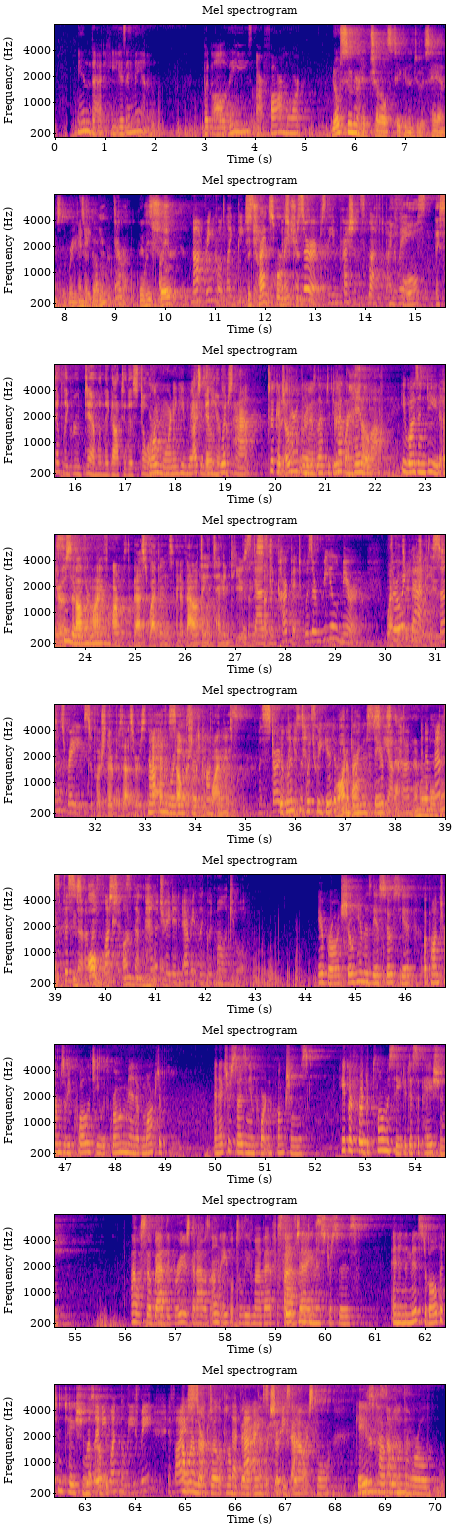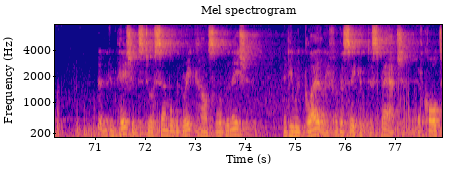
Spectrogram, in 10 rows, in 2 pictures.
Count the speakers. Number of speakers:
8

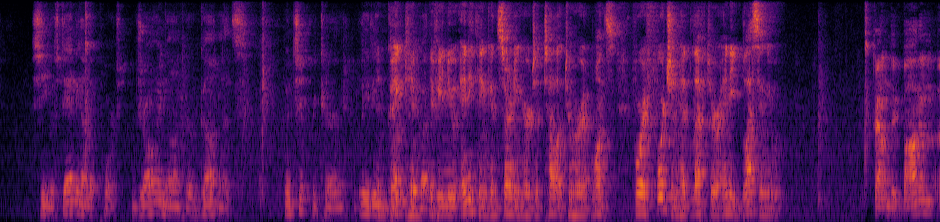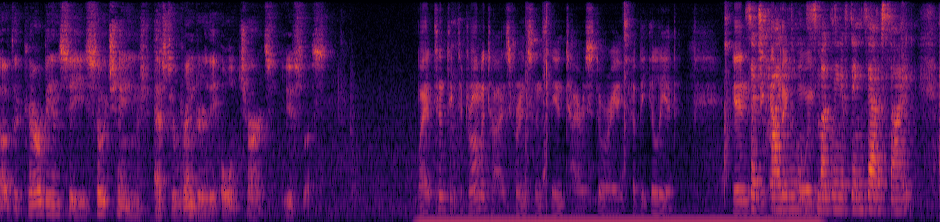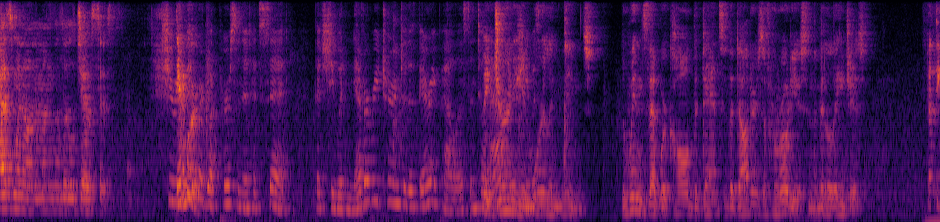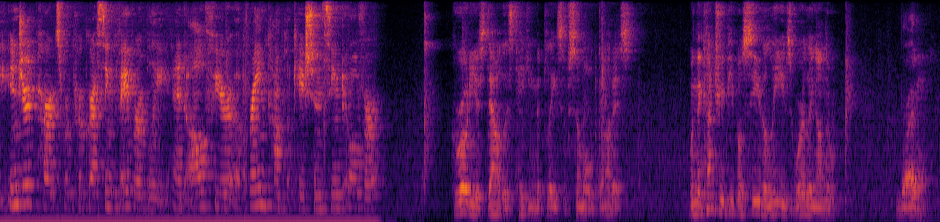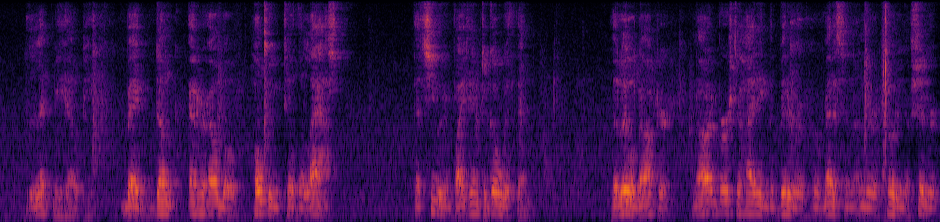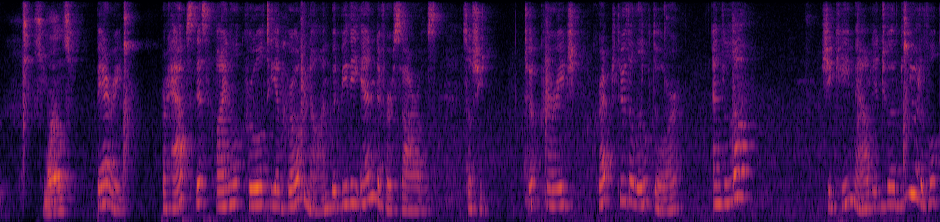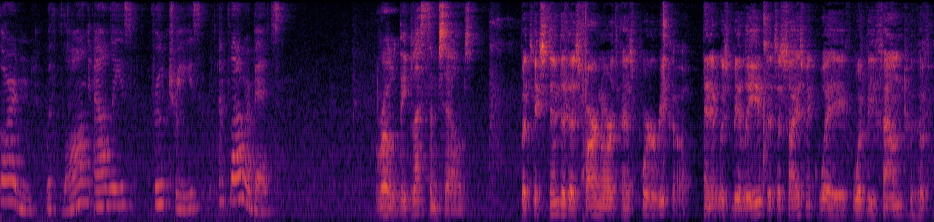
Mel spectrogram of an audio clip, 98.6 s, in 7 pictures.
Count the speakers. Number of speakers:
8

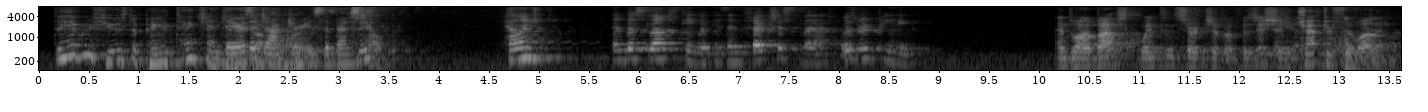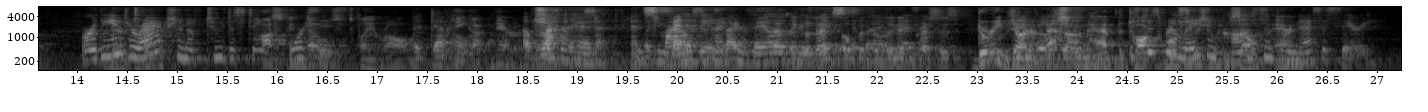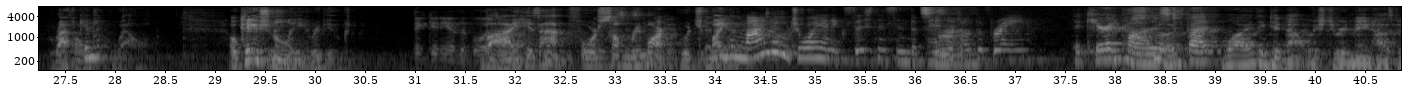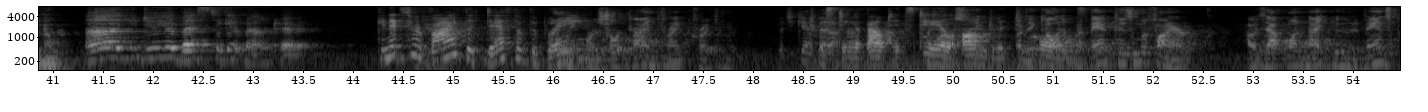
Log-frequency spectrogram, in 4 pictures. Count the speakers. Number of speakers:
9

